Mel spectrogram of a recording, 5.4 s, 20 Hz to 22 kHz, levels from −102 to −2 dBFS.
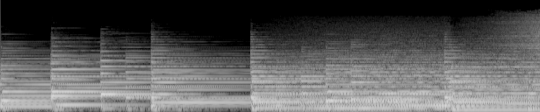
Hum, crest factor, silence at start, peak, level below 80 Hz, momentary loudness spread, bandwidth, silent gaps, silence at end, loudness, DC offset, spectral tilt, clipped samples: none; 14 dB; 0 s; -8 dBFS; -42 dBFS; 4 LU; 12 kHz; none; 0 s; -24 LUFS; under 0.1%; -7.5 dB/octave; under 0.1%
